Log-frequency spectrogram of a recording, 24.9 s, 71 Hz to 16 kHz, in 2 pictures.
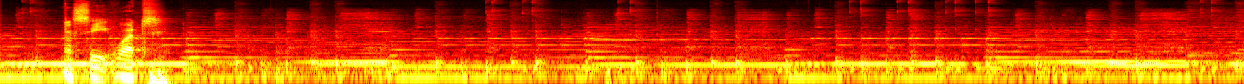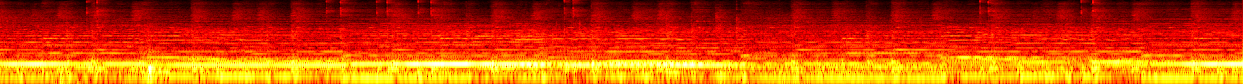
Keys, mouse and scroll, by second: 0.3 click, 4.9 click, 5.2 click, 8.5 click, 9.0 click, 9.5 click, 9.8 click, 12.1 click, 13.5 x, 15.7 click, 16.2 click, 16.6 click, 18.2 click, 22.2 click, 23.2 click.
